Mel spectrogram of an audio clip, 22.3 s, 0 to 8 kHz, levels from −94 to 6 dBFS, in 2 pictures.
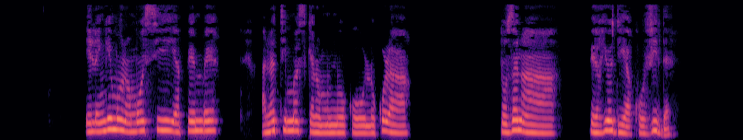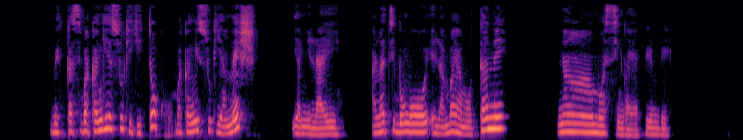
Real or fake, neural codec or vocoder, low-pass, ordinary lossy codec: fake; codec, 16 kHz, 4 kbps, X-Codec, WavLM features, trained on Multilingual LibriSpeech; 7.2 kHz; MP3, 32 kbps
